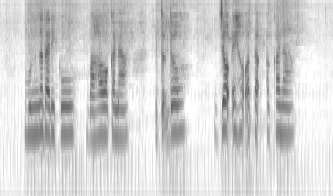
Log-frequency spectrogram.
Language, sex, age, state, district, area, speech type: Santali, female, 18-30, West Bengal, Malda, rural, spontaneous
